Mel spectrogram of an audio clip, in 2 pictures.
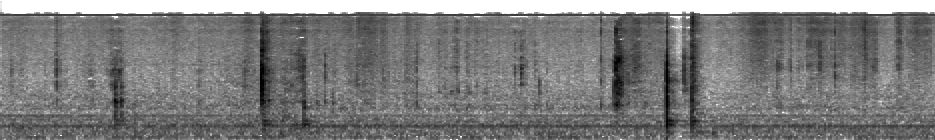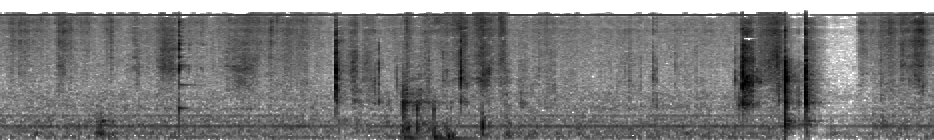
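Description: Scattered light knocks and clinks of a glass vase being handled on the table while rope is pressed and wound onto it, over a faint steady hum.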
